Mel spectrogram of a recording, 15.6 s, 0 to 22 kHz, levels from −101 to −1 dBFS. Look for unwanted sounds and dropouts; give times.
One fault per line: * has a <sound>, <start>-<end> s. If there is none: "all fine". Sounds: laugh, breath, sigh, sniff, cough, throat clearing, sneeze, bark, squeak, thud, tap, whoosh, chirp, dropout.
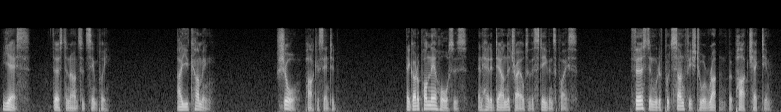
* has a dropout, 14.3-14.4 s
